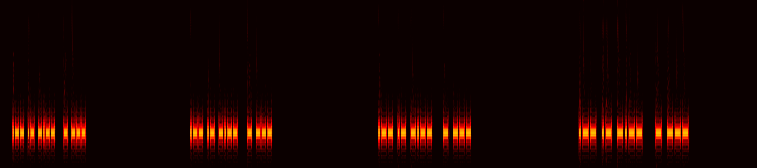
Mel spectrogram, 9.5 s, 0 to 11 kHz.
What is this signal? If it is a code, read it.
Morse code, heard as a keyed tone, about 64 wpm, 700 Hz. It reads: WAY TO WAY TO WAY TO WAY TO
